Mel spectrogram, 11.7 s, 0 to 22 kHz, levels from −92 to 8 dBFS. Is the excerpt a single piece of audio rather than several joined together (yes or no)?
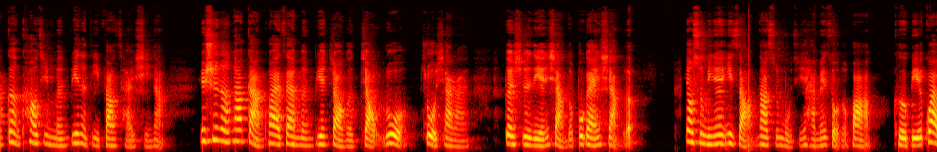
no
